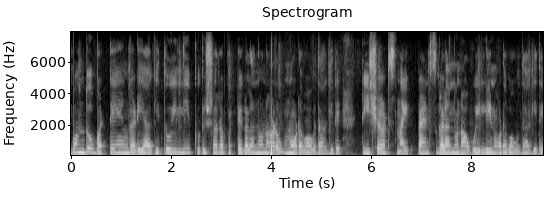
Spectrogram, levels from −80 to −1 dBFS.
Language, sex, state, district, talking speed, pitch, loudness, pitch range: Kannada, female, Karnataka, Dharwad, 115 wpm, 240 Hz, -22 LUFS, 230-250 Hz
